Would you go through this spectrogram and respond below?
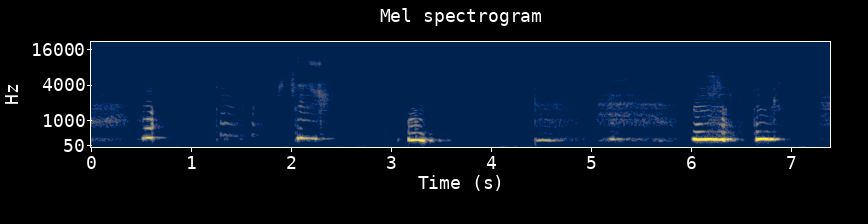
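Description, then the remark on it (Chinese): Breathy gasps and voiced exhales of heavy panting come in short irregular bursts, some sharp and loud, separated by brief quiet pauses, with no clear words spoken. “公子喘息的好厉害，是因为太舒服了吗？”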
